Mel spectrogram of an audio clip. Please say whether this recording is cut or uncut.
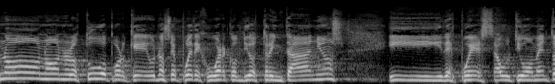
uncut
